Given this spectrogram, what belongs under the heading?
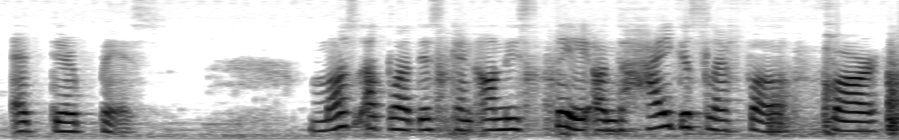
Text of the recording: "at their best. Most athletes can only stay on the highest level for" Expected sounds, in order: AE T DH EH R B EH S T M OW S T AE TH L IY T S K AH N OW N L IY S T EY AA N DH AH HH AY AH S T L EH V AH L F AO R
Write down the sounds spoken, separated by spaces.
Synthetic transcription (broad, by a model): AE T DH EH R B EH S M OW S T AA T L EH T S K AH N OW N L IY S T EY AA N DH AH HH AY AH S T L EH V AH L F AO R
